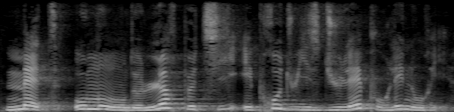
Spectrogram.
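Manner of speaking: ordinary talk, nothing marked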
